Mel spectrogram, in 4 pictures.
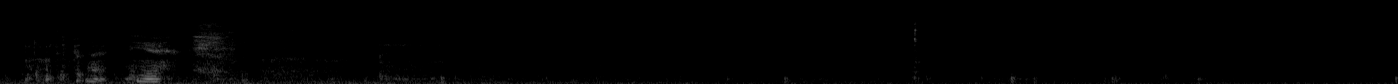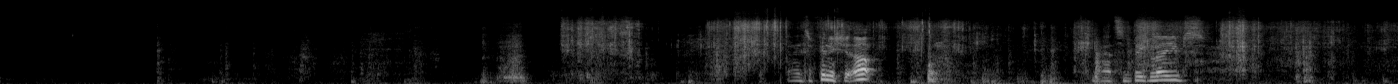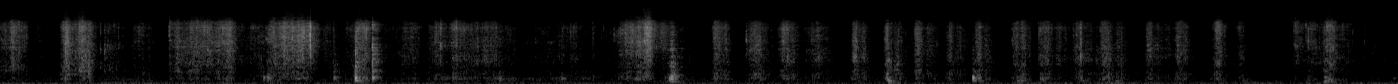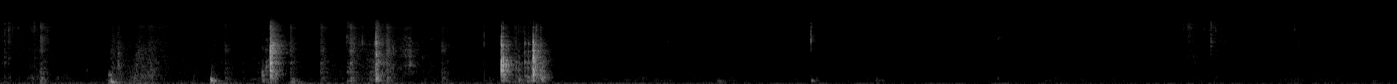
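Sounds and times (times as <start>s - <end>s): hands rustling dry leaves: 19.5s - 42.2s.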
